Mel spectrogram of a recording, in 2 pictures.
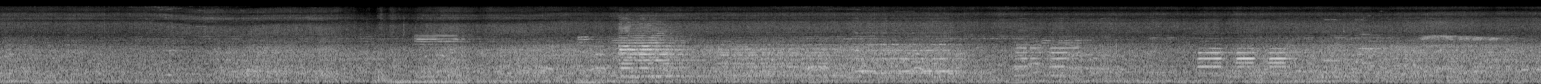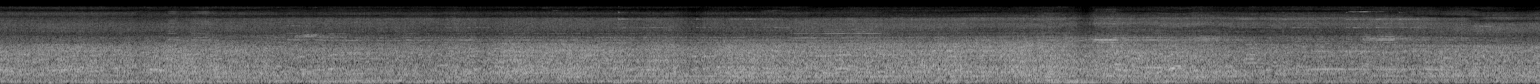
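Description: Busy city road traffic with vehicles honking: several horn blasts in the first half, the loudest about six seconds in and three short toots around twelve seconds, over a steady wash of engine and road noise and voices.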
